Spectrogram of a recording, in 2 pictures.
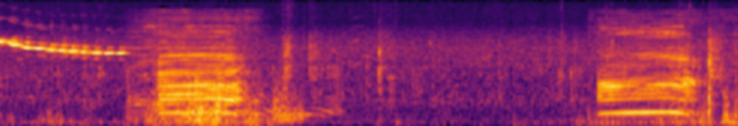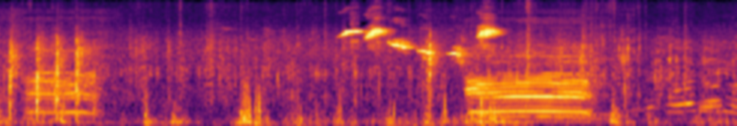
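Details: Afternoon herding of tame cows through a village to the pen; three separate moos, each about a second long, over rumbling footsteps and handling noise, with faint high bird chirps in the background.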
